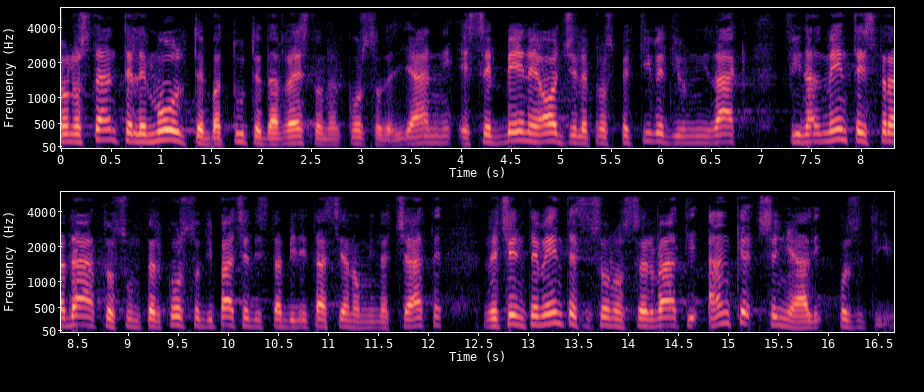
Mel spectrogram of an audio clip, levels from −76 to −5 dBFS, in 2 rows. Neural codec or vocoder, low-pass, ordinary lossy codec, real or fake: vocoder, 44.1 kHz, 128 mel bands, Pupu-Vocoder; 5.4 kHz; MP3, 48 kbps; fake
